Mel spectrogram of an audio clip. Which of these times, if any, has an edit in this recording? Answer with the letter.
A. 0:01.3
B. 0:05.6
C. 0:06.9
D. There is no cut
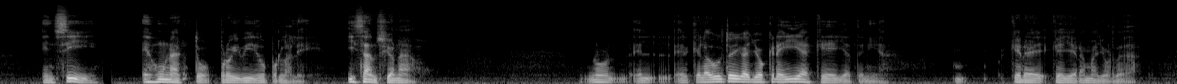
B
